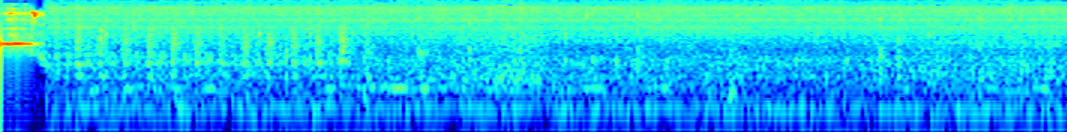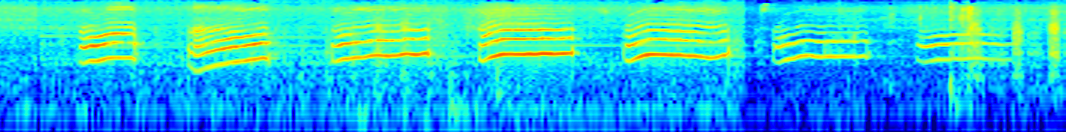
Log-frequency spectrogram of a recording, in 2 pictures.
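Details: A newborn Cairn Terrier puppy, the second delivered in a litter, gives a run of high, thin squeals, each rising then bending over.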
